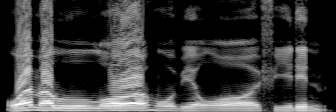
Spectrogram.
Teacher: bila didahului dengan fathah maka Allahnya tebal tapi Ma jangan ikut tebal jangan wallah tapi wallah Ma tipis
